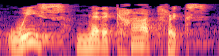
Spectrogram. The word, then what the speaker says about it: vis medicatrix: You can get it on the computer now, a little thing that pronounces it for you. And I played it and that said vis medicatrix.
